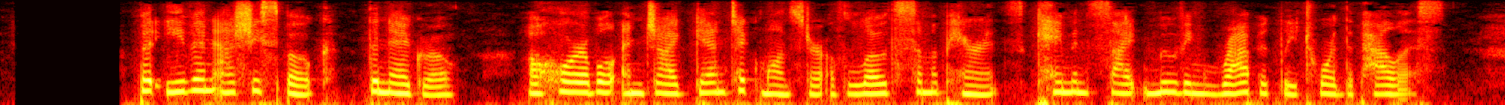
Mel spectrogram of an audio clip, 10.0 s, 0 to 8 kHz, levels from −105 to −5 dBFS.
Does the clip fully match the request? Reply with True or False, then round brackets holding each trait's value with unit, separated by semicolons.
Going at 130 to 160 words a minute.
True (140 wpm)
